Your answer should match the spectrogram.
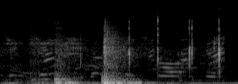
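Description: Indistinct voices in the background, with two heavy, deep thuds about half a second and a second in, then a few sharp clicks.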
